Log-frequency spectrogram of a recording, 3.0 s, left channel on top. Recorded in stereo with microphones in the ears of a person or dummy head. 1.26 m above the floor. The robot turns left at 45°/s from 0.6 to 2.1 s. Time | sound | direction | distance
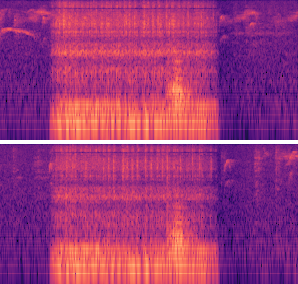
1.7 | a whoosh | 45° left (ahead or behind) | 1.2 m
